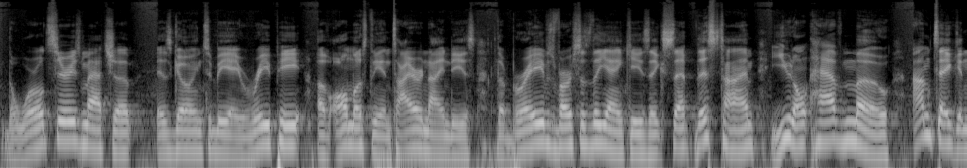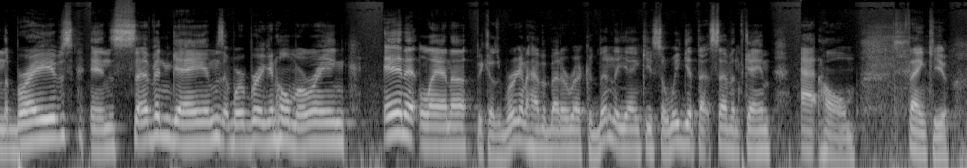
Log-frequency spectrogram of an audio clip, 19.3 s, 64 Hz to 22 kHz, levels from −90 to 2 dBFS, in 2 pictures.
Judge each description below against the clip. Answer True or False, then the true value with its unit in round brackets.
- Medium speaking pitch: False (130 Hz)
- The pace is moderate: True (190 wpm)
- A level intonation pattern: False (5.3 semitones)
